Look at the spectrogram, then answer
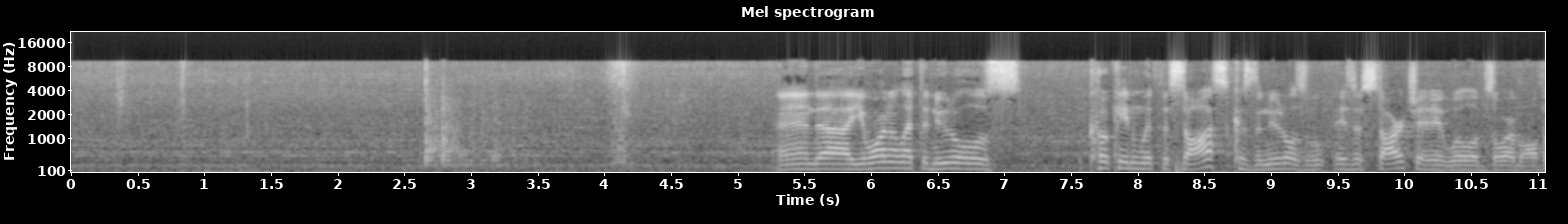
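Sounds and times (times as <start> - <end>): kitchen hum: 0.0 - 11.0.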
